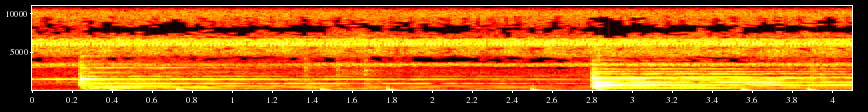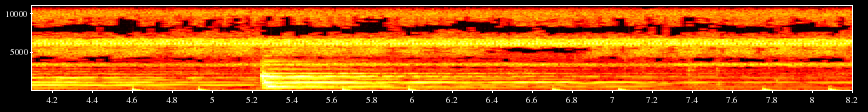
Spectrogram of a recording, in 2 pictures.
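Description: Soft paired heartbeat thumps, about 57 a minute, under slow piano music; steady regular rhythm.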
